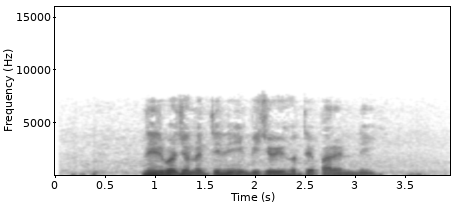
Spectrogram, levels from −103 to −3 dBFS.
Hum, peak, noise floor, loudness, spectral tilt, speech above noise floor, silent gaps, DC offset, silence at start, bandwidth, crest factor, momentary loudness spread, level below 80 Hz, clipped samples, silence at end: none; -18 dBFS; -61 dBFS; -36 LUFS; -7 dB/octave; 27 dB; none; under 0.1%; 0.15 s; 7.6 kHz; 18 dB; 14 LU; -62 dBFS; under 0.1%; 0.3 s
